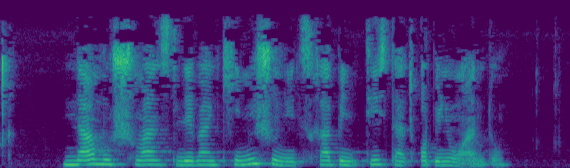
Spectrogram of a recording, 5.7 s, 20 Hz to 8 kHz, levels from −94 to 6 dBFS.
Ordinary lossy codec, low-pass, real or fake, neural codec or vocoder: MP3, 32 kbps; 7.2 kHz; real; none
